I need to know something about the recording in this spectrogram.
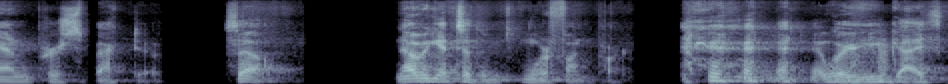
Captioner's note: laughing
